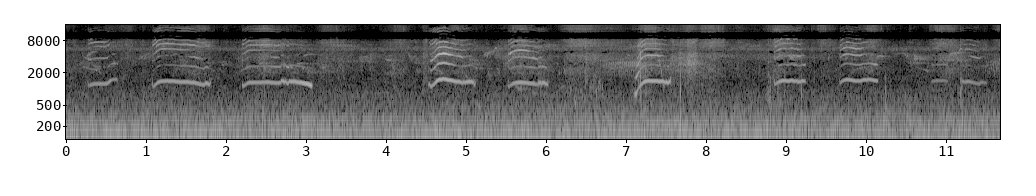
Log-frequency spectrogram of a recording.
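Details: A basket of little kittens playing, giving repeated high thin meows, each a short rising-then-flat cry, several overlapping and coming about once a second, over a steady low background hum.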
